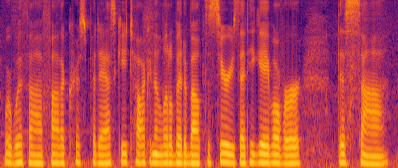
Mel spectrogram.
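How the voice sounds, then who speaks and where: A woman's voice: low voice, monotone, quick pace, a little mellow, clear, resonant tone. A woman co-hosting a studio talk show, speaking hesitantly with many fillers. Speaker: co-host. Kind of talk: studio podcast conversation. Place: radio studio.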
